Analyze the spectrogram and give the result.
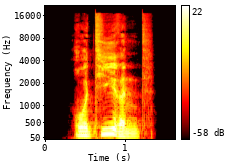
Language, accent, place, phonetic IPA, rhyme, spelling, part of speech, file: German, Germany, Berlin, [ʁoˈtiːʁənt], -iːʁənt, rotierend, verb, De-rotierend.ogg
- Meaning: present participle of rotieren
